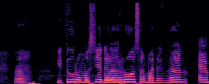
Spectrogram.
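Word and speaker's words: rho: selanjutnya massa jenis nama saja disitu sebelumnya adalah roh ya kayak P itu bukan peta piro bacanya Nah itu rumusnya adalah roh = m per v&m itu Apa itu masa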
